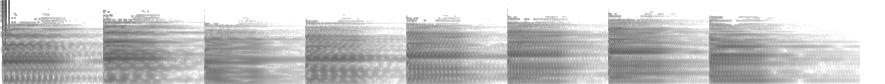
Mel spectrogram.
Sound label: f flat aeolian mode on bass clef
